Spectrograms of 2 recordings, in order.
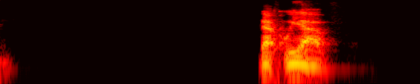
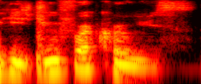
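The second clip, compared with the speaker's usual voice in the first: softer and lower, a bit slower, as a stock phrase; quoting a saying; 6 semitones lower, 8 dB quieter, slower than usual. Shown as a demonstration. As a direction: tuck it away like a well-known saying. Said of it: "as they say".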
